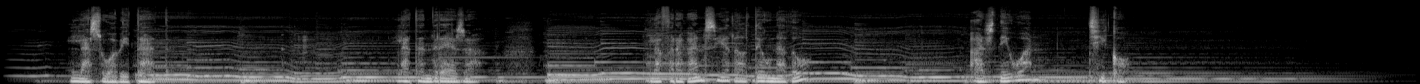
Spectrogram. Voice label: female catalan baby comercial; ideasonora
